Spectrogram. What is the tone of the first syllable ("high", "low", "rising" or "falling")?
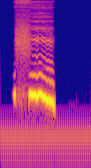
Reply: falling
